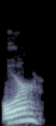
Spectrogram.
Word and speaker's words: or: like say for example the word or like this or that the full pronunciation is or but it usually gets reduced uh to er because it's usually not stressed and it's a very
